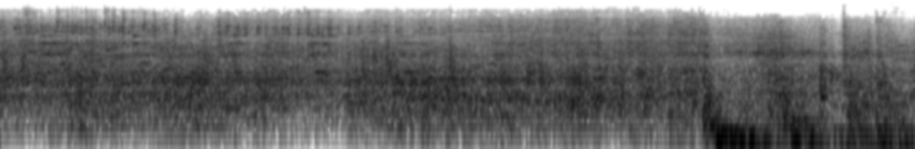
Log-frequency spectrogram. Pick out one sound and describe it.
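A ride car rumbles and clatters along its track.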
